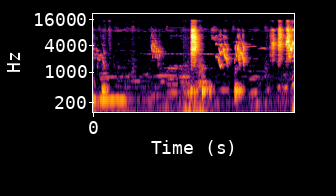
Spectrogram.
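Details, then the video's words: Wild budgerigar chirping: scratchy, high chirps and short buzzy bursts come in quick irregular clusters, with a few louder harsh notes near the end and a faint low hum early on. "Budgerigar in wild"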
